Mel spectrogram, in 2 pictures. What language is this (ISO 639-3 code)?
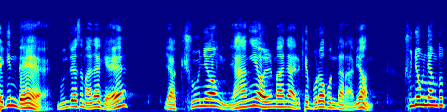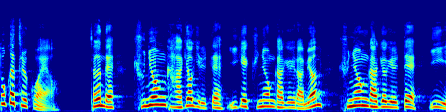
kor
